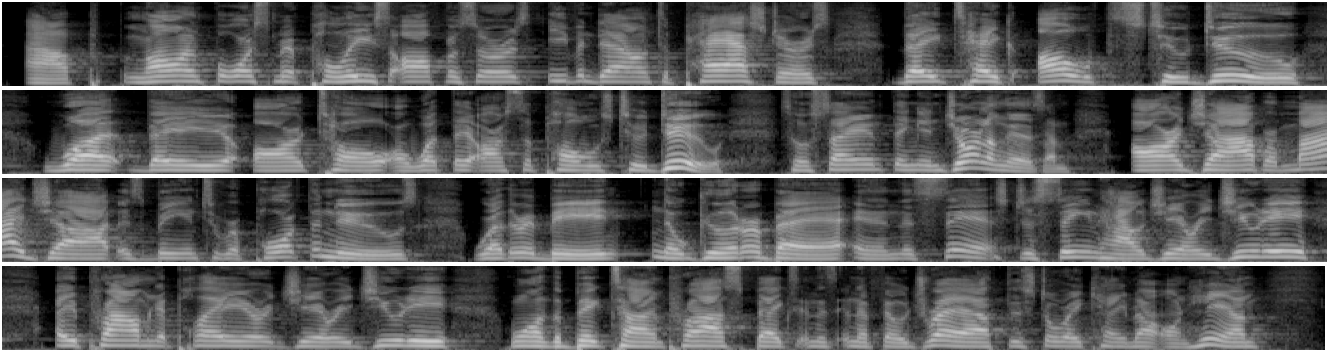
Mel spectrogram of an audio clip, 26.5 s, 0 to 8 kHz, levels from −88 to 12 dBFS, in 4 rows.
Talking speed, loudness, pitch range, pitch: 180 wpm, -20 LUFS, 150-180 Hz, 165 Hz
